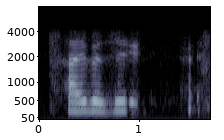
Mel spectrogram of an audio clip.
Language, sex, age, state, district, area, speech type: Manipuri, female, 30-45, Manipur, Churachandpur, rural, conversation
